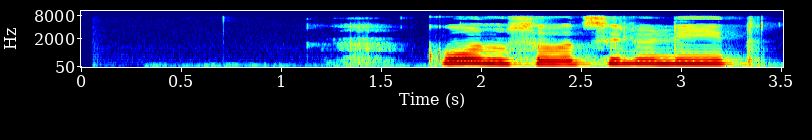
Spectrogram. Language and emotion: Russian, sad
